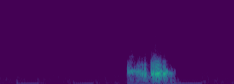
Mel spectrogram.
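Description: Silence, broken a little past the middle by one brief, low, rough vocal murmur of about half a second, a hesitation sound between phrases.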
